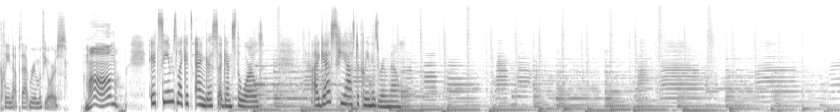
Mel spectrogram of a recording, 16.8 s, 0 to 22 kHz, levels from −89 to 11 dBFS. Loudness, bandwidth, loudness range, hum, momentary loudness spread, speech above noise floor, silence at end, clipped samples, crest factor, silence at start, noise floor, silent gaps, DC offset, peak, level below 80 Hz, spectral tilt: -35 LUFS; 17 kHz; 15 LU; none; 20 LU; 24 dB; 0 s; under 0.1%; 18 dB; 0 s; -57 dBFS; 1.37-1.61 s; under 0.1%; -20 dBFS; -54 dBFS; -5.5 dB/octave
